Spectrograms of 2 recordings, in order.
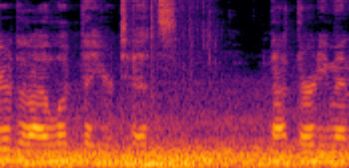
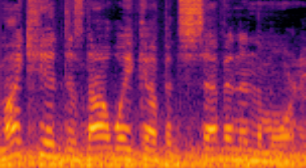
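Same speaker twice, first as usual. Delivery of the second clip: ordinary delivery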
